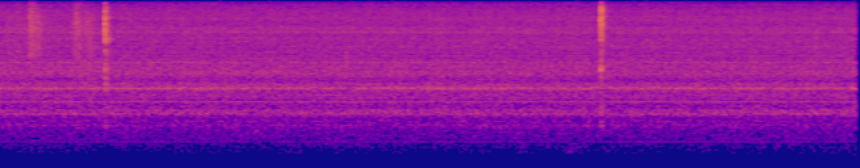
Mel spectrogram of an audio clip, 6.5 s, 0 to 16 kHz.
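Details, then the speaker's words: Creality Ender 5 Plus 3D printer, Z-axis bed moving down fast under G-code test after tightening nuts and bolts and fitting POM/Delrin TR8x4 lead screw nuts: faint even motor hum, light ticks, no lead screw squeak; normal after fix. "and as you see that's going down pretty fast because it's going that speed I would certainly expected to squeak here to go down more than that actually but no squeaking there"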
